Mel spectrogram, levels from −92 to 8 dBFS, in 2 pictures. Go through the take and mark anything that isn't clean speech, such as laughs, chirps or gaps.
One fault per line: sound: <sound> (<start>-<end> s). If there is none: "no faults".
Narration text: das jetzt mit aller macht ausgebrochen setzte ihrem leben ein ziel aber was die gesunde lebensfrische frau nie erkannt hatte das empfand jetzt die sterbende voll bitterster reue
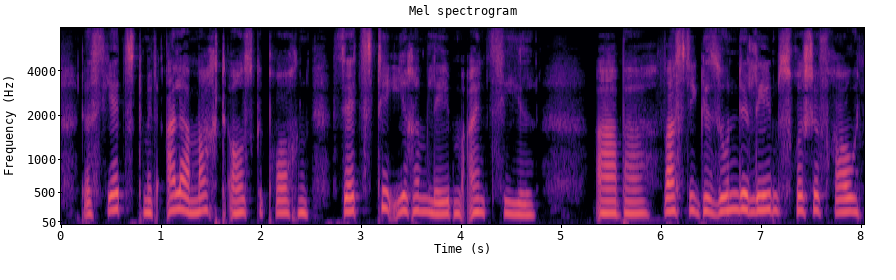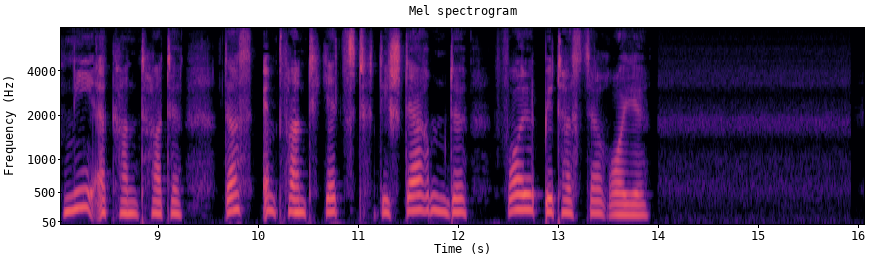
no faults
